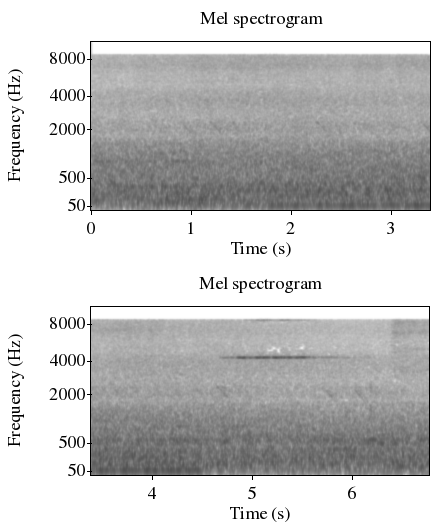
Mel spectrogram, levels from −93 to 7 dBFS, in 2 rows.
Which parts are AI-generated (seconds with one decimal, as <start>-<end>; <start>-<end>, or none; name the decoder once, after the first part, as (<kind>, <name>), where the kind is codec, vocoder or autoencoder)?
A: none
